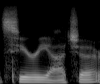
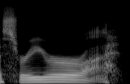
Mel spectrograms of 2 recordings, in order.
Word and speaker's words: sriracha: I think I said "siriacha" or something, and that's not it. "Sriacha," sriracha.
